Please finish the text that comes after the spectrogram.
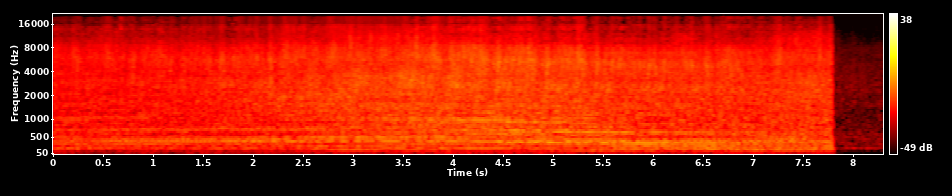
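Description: Race cars rolling out behind the pace car at an oval race produce a broad, steady engine roar that swells slightly, then cuts off abruptly near the end.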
